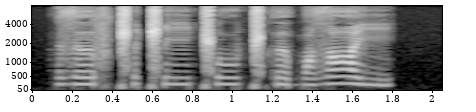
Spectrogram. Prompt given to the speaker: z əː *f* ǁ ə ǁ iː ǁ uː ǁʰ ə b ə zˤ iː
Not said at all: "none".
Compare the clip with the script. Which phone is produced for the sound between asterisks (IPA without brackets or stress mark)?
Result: f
